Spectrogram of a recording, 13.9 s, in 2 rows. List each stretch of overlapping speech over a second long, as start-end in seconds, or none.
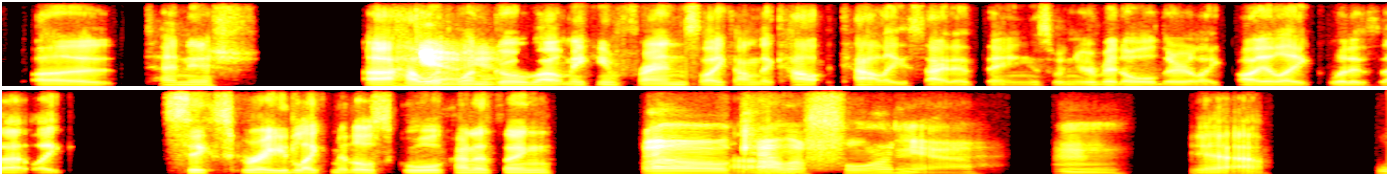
none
